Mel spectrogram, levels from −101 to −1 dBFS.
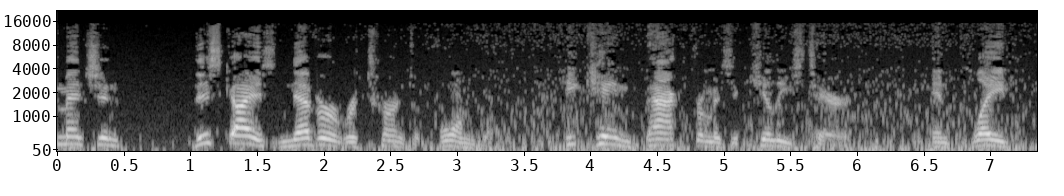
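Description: Overdone noise removal runs throughout: the reducer was set too hard, cutting bands near its noise estimate, leaving twinkling near-silence and stripping away the quiet parts of the speech.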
